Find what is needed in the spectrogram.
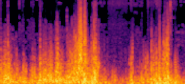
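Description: Wind buffeting the microphone in a loud, rumbling rush, with a stronger gust about a second in.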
